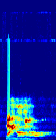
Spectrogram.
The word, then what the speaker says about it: Huineng: But this is simply the Cantonese way of pronouncing the same characters, and this is the Mandarin way. In Mandarin, Huineng becomes Wei Lang.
